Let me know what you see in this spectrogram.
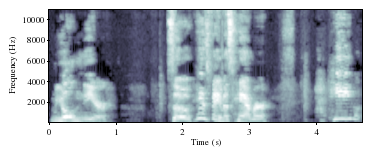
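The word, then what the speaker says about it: Mjölnir: It's so hard to spell that in the document I even spelled it out phonetically. So it's Mjolnir.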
